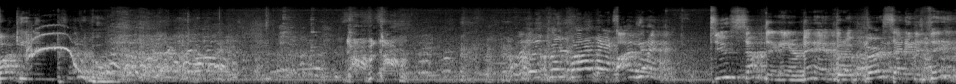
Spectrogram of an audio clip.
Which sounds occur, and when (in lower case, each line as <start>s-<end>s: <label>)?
0.0s-0.4s: man speaking
0.0s-9.5s: crowd
0.0s-9.5s: mechanisms
0.2s-0.8s: shout
0.8s-1.2s: man speaking
1.1s-2.5s: laughter
2.7s-3.3s: squeal
3.4s-4.1s: cough
5.0s-6.4s: laughter
5.1s-6.7s: man speaking
7.1s-9.5s: man speaking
